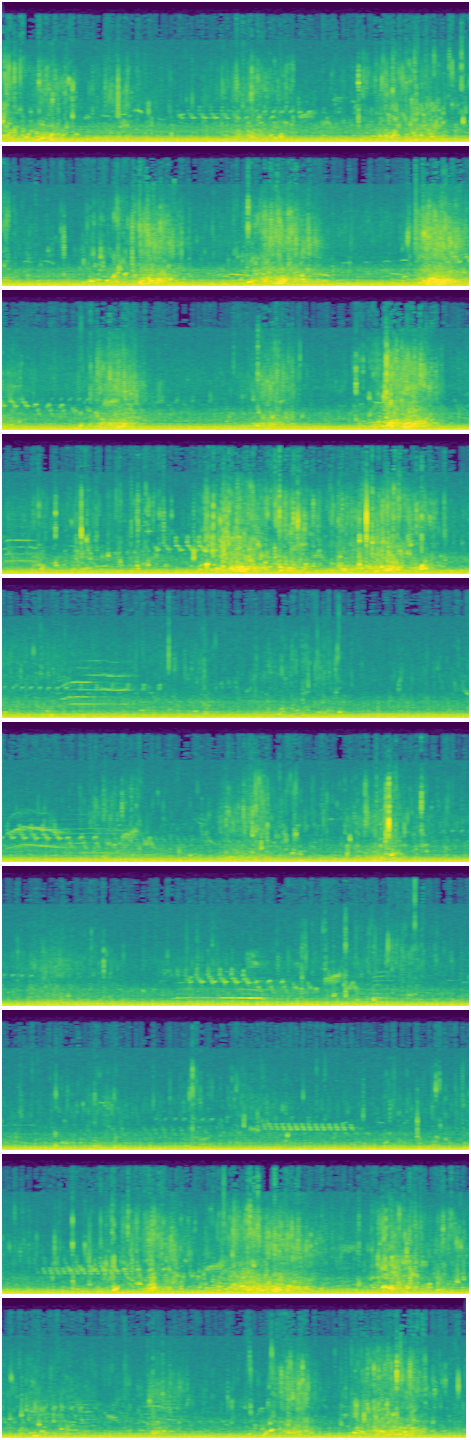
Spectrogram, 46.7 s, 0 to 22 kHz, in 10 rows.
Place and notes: Croatia, Simuni Beach - Simuni Beach
deserted beach on a sunny windless morning. as the water gently touches the shoreline, a ship passes by at a 400 meter distance. WLD
Island Of Pag, 8 June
